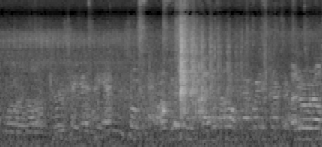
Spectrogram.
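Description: Indistinct background talk from several people, with a short hiss about halfway through.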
